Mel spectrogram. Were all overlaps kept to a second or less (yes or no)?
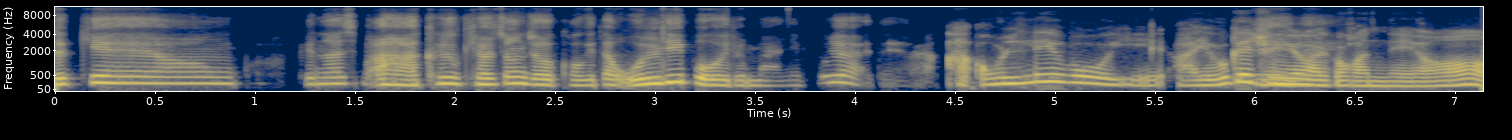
yes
